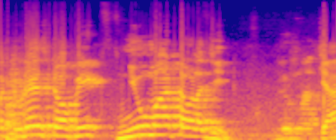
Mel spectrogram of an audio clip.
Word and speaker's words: न्यूमाटोलॉजी: है सो टुडेेस टॉपिक न्यूमाटोलॉजी क्या है न्यूमाटोलॉजी वहां पी है पी साइलेंट है इंग्लिश में ऐसा एक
